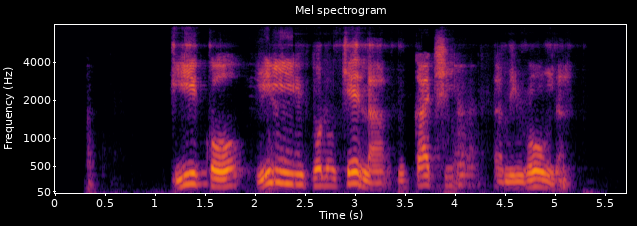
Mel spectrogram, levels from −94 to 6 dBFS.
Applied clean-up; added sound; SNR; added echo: neural mask model DeepFilterNet 3.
